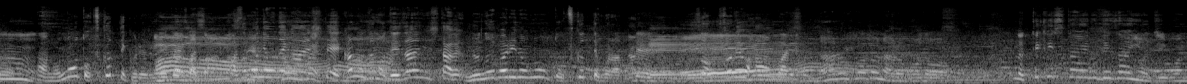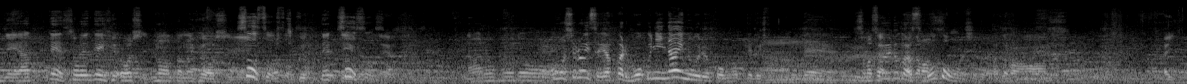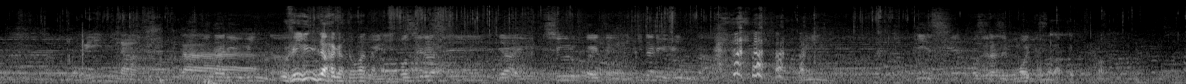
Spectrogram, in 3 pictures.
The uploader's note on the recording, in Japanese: 特別編：FRAT3会場より。今回は特別編として、FRAT3の会場での収録の模様をお届けします。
